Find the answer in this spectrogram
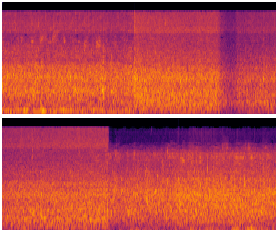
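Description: Floodwater flowing across a road, a steady loud rushing noise, with a brief dip and change of tone a few seconds in where the footage cuts between shots.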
